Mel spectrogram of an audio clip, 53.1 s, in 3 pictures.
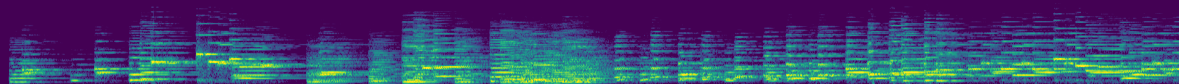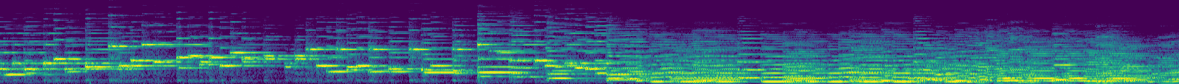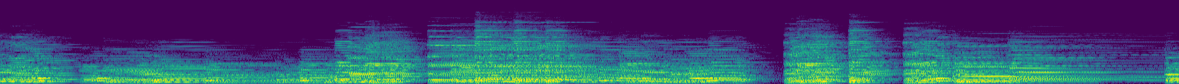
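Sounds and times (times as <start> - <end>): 
piano playing: 0.1 - 53.0.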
